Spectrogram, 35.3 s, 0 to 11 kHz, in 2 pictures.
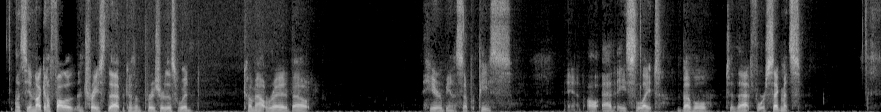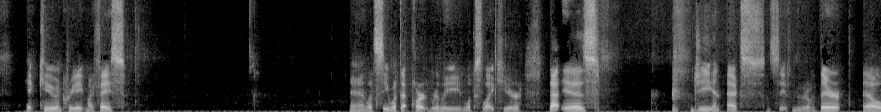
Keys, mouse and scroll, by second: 18.2-20.1 drag, 20.4 middle click, 22.5 e, 23.9 click, 24.2 scroll down 1, 24.5-27.1 middle drag, 27.5 KP_1, 30.8 g, 31.2 x, 33.6 click, 34.5 l.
